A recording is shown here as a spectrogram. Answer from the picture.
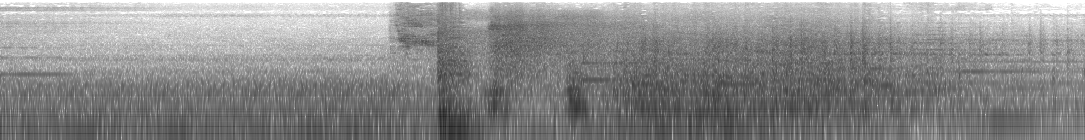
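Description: Cartoon steam train pulling into a station: a steady low rumble, then a few sharp knocks about three seconds in, followed by a long hiss of steam that fades toward the end.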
